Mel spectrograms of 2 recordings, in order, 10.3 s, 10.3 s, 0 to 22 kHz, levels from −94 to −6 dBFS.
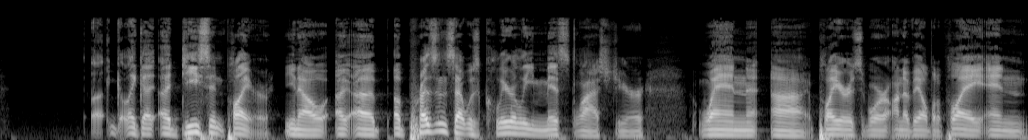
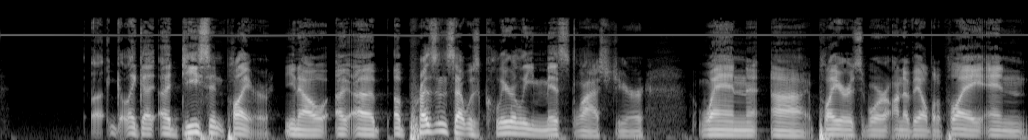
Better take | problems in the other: first | high-pitched whine; faint; throughout; 9 kHz, 30 dB below the speech

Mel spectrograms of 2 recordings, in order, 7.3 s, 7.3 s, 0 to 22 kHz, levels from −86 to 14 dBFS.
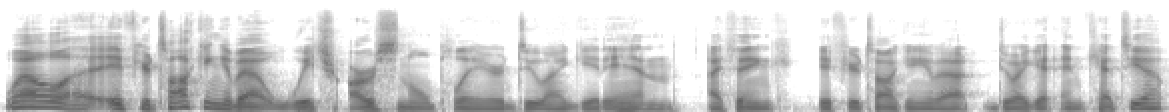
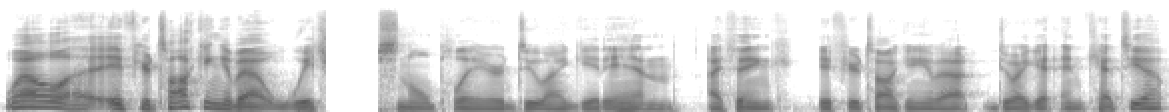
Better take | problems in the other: first | audio cutting out; at 2 s

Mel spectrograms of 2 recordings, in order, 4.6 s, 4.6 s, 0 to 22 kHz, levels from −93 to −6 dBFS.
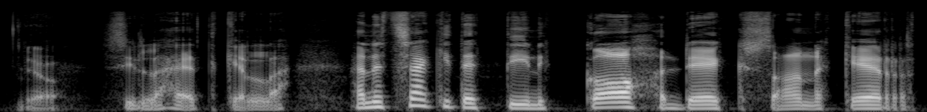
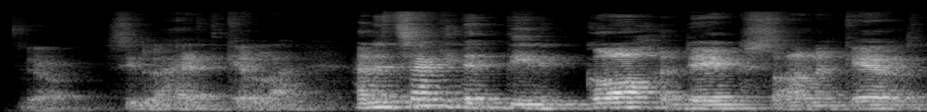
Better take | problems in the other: first | off-mic speech; far // room echo; noticeable; dies away in 0.6 s

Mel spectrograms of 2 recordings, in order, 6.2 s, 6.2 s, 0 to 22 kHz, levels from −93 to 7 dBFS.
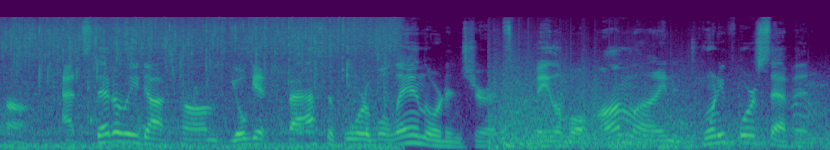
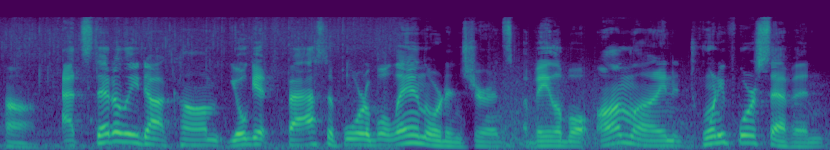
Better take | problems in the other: second | rain or running water; loud; throughout; 6 dB below the speech; faint in the second

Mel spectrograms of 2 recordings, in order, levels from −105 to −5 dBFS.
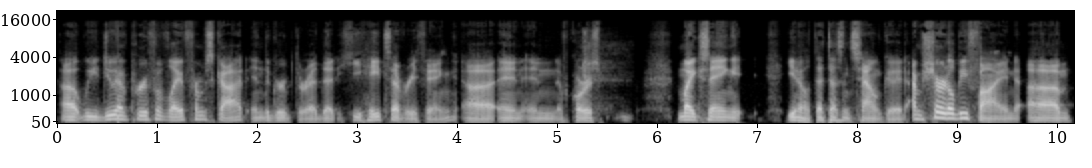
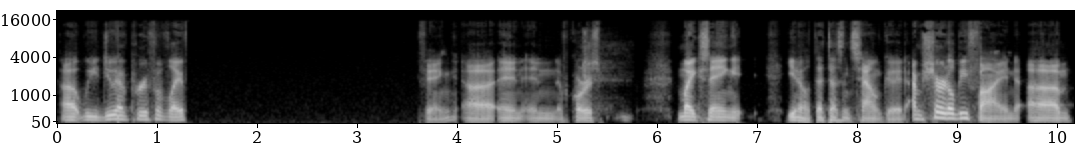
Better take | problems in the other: first | audio cutting out; at 1.5 s for 2.5 s

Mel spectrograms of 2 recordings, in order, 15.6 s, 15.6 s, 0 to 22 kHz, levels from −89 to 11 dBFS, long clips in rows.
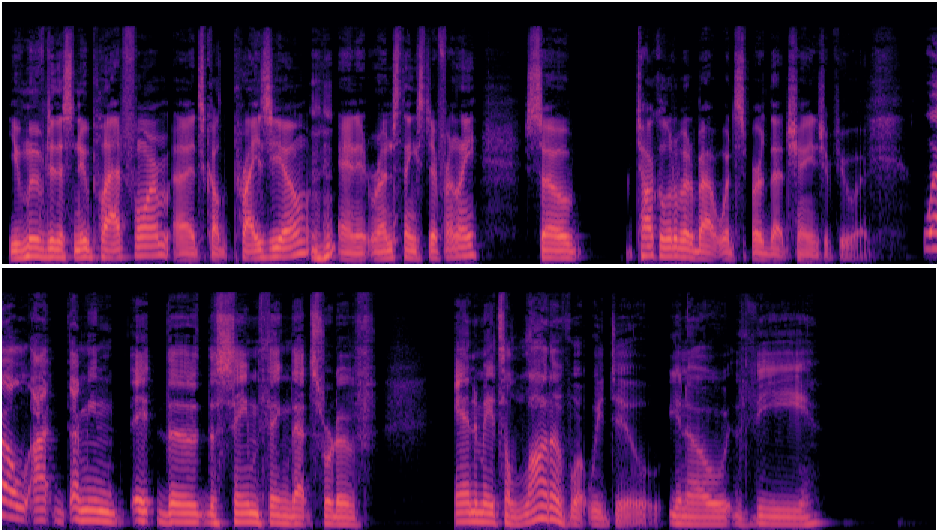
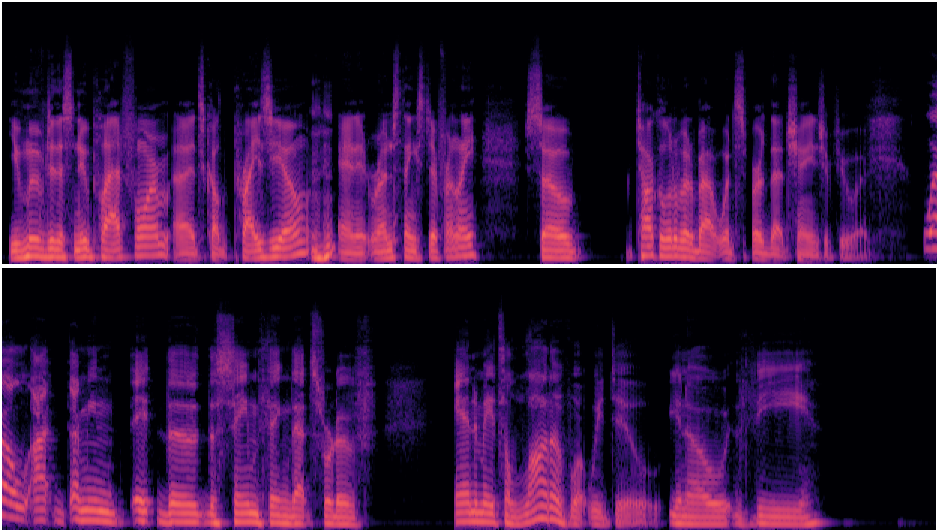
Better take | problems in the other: first | muffled; slightly; fading above 3 kHz

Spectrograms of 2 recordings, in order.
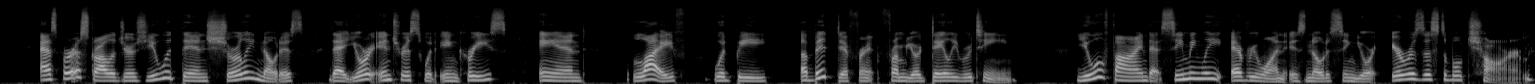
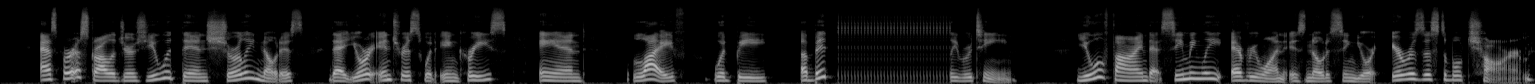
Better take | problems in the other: first | audio freezing; at 8.5 s for 1 s

